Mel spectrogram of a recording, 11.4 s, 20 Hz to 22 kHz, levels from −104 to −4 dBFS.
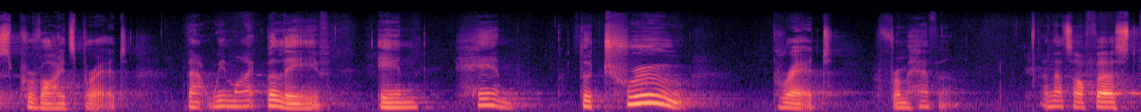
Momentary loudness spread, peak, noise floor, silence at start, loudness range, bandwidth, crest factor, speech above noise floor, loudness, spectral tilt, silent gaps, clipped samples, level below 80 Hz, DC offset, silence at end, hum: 19 LU; -14 dBFS; -66 dBFS; 0 s; 7 LU; 14.5 kHz; 20 dB; 34 dB; -32 LUFS; -5.5 dB/octave; none; under 0.1%; -70 dBFS; under 0.1%; 0 s; none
